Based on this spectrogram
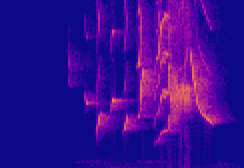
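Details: Bright, continuous twittering song of a female European goldfinch, a rapid run of high tinkling notes swelling into a dense buzzy jangle.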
